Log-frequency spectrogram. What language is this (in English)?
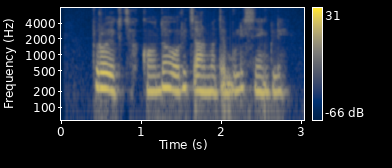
Georgian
